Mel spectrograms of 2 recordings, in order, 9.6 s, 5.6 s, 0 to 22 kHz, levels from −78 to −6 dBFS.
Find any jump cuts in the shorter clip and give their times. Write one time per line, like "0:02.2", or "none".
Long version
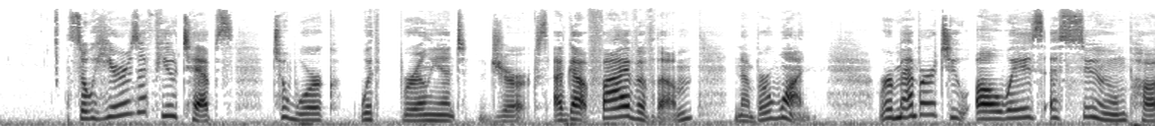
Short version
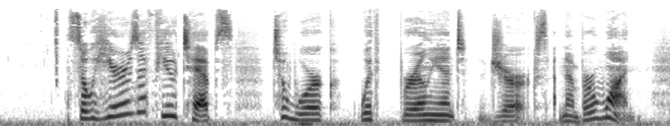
0:04.6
